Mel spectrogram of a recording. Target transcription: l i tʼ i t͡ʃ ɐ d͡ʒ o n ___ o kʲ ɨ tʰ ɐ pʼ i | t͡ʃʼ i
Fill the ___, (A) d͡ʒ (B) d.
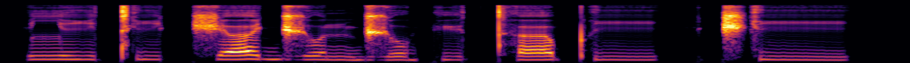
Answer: A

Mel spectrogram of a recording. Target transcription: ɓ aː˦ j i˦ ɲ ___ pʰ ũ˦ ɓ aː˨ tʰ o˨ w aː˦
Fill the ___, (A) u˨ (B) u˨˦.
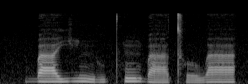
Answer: B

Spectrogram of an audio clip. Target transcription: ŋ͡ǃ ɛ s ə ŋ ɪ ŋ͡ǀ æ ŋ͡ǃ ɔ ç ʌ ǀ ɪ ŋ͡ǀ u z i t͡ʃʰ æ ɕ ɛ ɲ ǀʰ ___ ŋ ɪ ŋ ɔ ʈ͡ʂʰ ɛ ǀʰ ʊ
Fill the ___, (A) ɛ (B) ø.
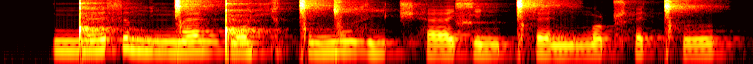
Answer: A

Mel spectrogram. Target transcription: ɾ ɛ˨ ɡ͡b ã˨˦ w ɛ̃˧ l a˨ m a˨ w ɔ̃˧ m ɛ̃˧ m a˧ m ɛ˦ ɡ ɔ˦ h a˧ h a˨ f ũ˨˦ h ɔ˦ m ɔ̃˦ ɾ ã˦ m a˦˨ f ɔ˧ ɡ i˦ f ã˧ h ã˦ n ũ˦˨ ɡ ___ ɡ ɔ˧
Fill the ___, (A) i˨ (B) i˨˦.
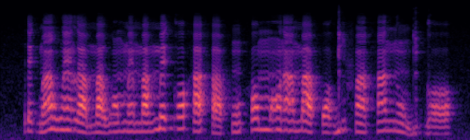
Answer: B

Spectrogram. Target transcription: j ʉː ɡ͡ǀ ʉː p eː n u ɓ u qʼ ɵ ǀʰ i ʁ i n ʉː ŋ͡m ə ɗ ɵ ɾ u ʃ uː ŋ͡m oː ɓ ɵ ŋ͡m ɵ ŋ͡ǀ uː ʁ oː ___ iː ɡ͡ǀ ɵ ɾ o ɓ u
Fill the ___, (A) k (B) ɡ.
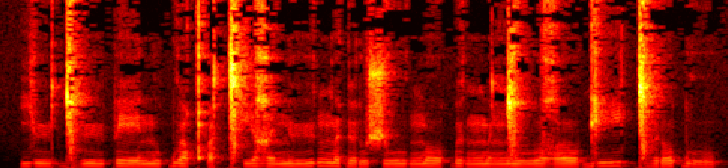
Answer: B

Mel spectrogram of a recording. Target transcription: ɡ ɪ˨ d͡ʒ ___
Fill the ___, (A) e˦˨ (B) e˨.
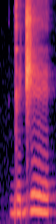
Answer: A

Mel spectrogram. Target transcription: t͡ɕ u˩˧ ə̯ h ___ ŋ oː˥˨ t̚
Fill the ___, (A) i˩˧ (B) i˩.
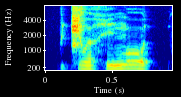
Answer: A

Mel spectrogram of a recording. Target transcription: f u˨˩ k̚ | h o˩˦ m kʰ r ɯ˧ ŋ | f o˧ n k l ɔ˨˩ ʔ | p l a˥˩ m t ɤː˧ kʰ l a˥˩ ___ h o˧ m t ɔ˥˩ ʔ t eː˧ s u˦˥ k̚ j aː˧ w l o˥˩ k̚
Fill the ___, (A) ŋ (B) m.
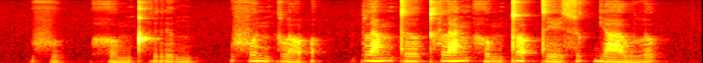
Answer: A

